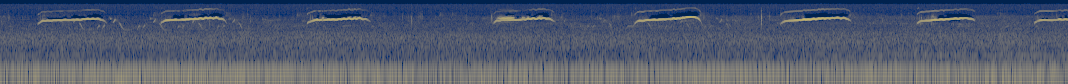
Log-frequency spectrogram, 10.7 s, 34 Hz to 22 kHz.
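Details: Bald eagle pair nesting atop a pine about 90 feet up, Johnson City, Tennessee, nest camera, 04.03.2024 at 06:28: about eight high, rising-and-falling piping whistles at a steady pace, roughly one every one and a half seconds, over a constant low hum.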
